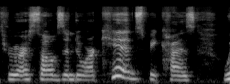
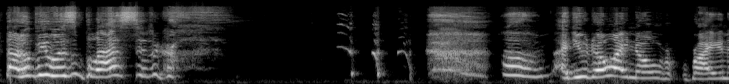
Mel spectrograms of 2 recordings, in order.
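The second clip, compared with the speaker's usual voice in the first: high, loud and tearful; real crying mixed with laughter; laughing through tears; 8 semitones higher, 10 dB louder, slower than usual. Real, not acted. Vlogger imagining her tears blasted across, laughing through tears.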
